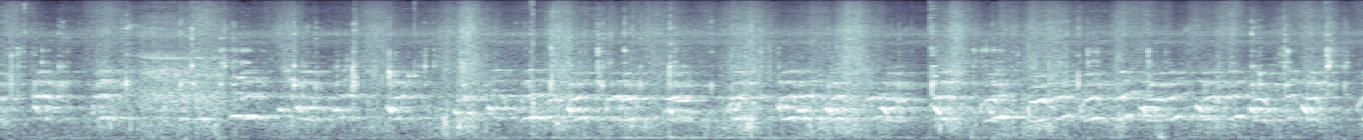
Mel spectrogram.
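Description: A pack of beagles baying continuously on a rabbit's track, several voices overlapping, with brush rustling close by.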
